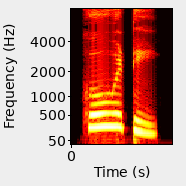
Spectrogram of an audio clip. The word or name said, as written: ಗೋವಾಟಿ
